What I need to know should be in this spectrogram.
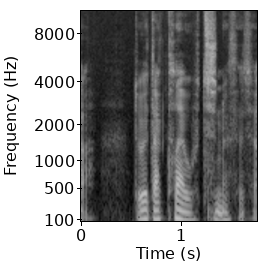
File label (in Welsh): "clewt" Welsh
